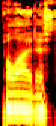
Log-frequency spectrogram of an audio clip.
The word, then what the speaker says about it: Politis: It's pronounced Politis, just like you said.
